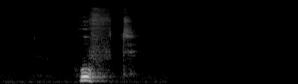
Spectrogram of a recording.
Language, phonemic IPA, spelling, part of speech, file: Dutch, /ɦuft/, hoeft, verb, Nl-hoeft.ogg
- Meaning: inflection of hoeven: 1. second/third-person singular present indicative 2. plural imperative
